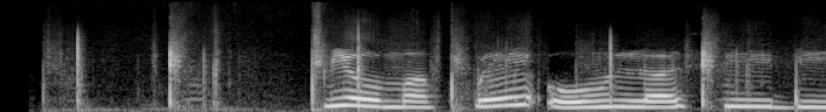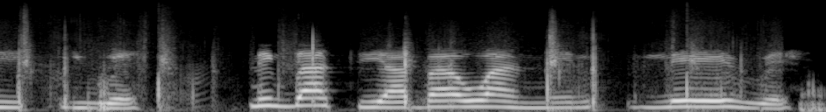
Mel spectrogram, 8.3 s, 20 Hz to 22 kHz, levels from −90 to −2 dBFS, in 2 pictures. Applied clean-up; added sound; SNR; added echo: neural mask model RNNoise.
